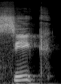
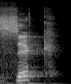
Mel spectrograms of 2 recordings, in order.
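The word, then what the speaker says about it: Sikh: While sick communities often referred to or pronounced sik, but the actual pronunciation is sick.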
